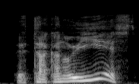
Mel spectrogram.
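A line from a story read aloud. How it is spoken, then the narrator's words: Exclaimed. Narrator (Russian): воскликнул Зеленин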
